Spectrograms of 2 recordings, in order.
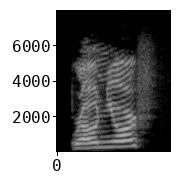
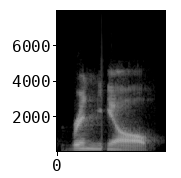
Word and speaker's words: Brynjolf: Bronyorf? Leader of the Thieves Guild. Oh, Brynjolf. Brynjolf. I can't pronounce, okay?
